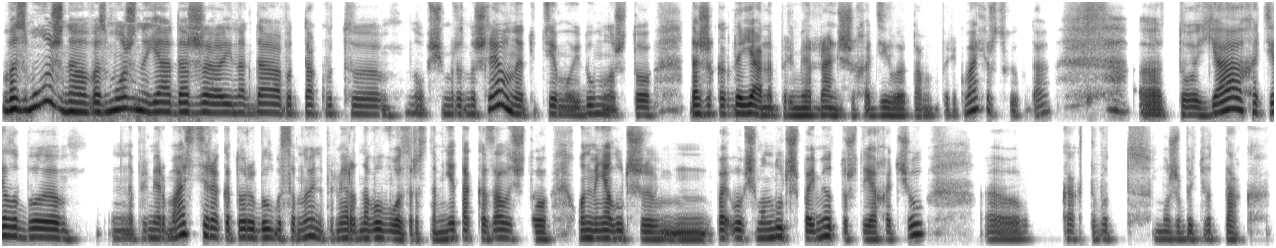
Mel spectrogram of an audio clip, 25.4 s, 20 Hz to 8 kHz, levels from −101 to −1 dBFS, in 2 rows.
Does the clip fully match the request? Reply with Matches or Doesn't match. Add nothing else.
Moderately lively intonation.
Matches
